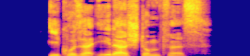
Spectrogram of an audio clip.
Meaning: genitive singular of Ikosaederstumpf
- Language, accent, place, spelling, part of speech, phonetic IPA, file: German, Germany, Berlin, Ikosaederstumpfes, noun, [ikozaˈʔeːdɐˌʃtʊmp͡fəs], De-Ikosaederstumpfes.ogg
